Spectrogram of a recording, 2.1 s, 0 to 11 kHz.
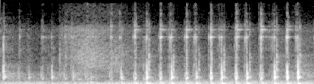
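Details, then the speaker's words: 1989 Honda Civic EF Si, steering wheel wiggled: rapid sharp clicks, about eight a second, tracking the rocking, loud inside the car; worn bushing in the steering rack by the passenger-side tie rod, rack replaced. "I would wiggle the steering wheel before it would make a like click click click click clip because I thought that was just the linkage whatever there has to be a little bit of tolerance in there for movement but it must have been my rack"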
